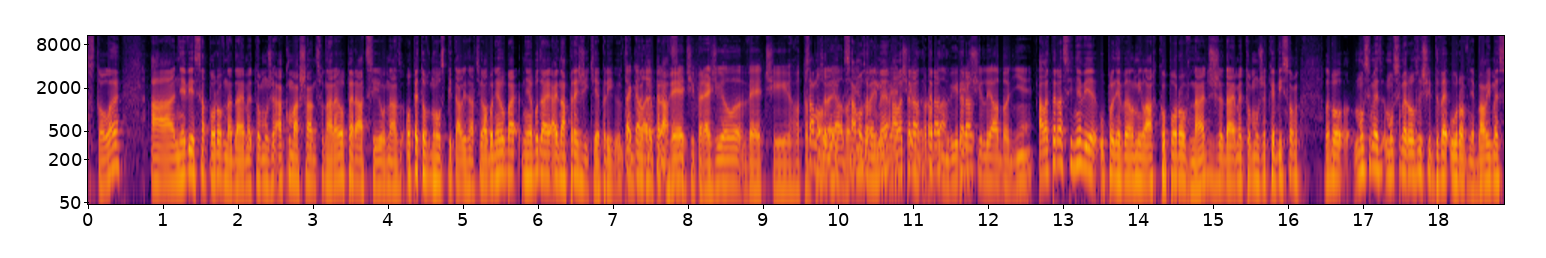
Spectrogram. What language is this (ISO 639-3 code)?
slk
